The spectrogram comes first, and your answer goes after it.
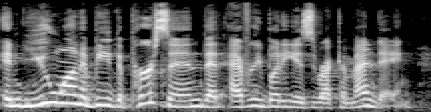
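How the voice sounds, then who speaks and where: A woman speaks with a Midwestern US accent and very wide pitch swings. The recording is very clean, with a silent background. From US Midwest. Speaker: marketing consultant. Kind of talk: conference talk.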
